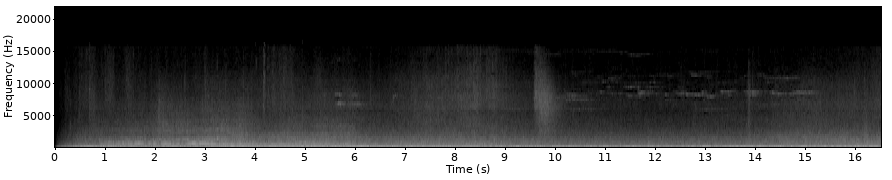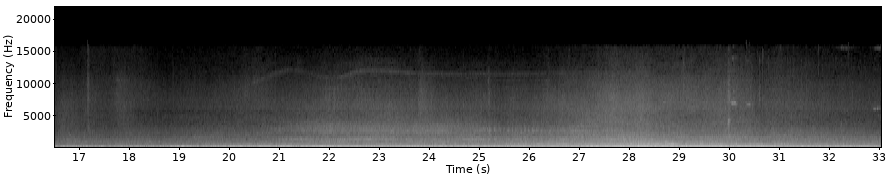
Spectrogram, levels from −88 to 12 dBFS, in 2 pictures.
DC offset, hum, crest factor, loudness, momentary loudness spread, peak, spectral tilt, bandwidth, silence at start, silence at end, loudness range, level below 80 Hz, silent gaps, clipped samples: under 0.1%; none; 18 dB; -24 LUFS; 17 LU; -4 dBFS; -7 dB/octave; 12.5 kHz; 0.15 s; 0 s; 16 LU; -24 dBFS; none; under 0.1%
